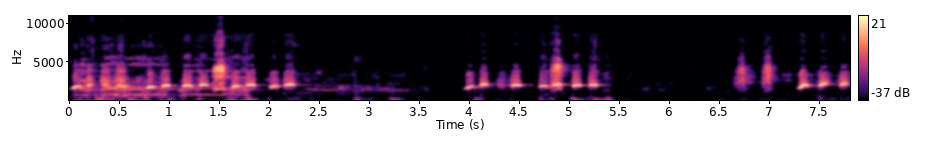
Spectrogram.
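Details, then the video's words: Begging from a hand-fed white-breasted woodswallow: runs of quick whistled double chirps, a sustained lower tone beneath the first burst, then further clusters of chirps and some rustling between them. "lolohan Kekep"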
